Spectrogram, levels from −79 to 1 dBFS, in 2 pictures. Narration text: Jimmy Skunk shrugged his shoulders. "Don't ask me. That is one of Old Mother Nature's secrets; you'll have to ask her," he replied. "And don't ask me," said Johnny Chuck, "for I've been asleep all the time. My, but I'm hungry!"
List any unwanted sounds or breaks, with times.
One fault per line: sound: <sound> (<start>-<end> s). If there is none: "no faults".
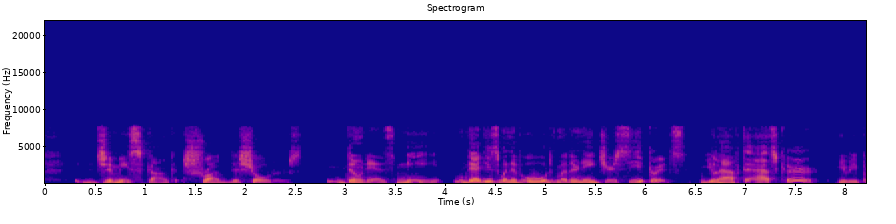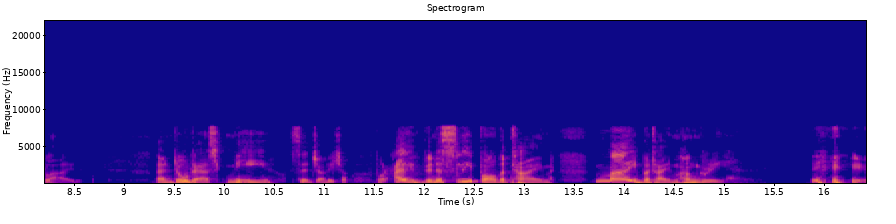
no faults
